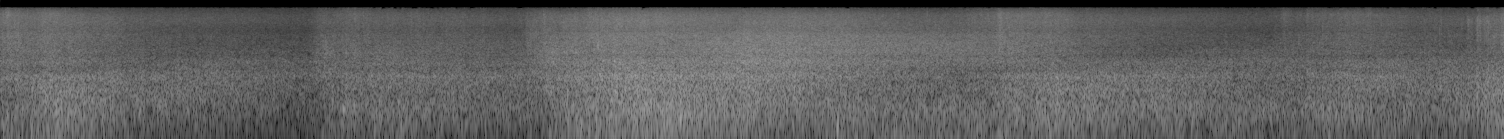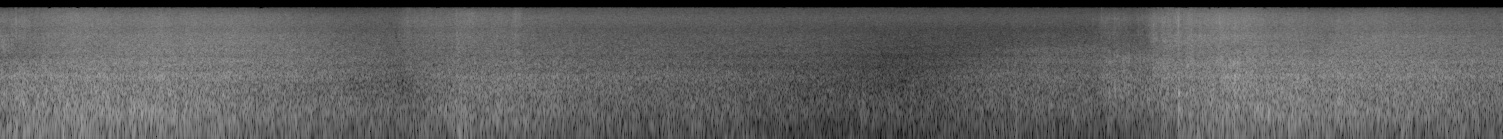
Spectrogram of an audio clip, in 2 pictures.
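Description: Ocean surf breaking against rocky shoreline boulders: a continuous wash of white water that swells into three big crashes, about six seconds in, halfway through and near the end, with smaller surges between them.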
